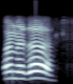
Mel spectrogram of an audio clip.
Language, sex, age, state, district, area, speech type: Kashmiri, male, 18-30, Jammu and Kashmir, Baramulla, rural, conversation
